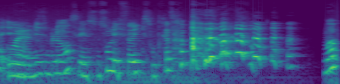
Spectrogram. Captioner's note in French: rires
